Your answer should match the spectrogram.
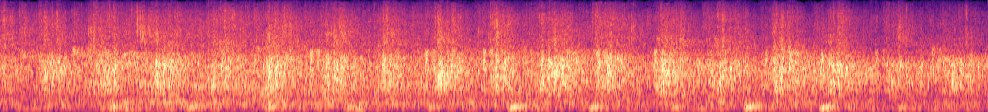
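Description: An audience claps steadily for a church member's birthday, a dense, sustained wash of applause at an even volume with no voices rising above it.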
